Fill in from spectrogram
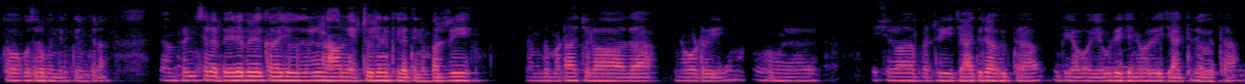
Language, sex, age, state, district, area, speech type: Kannada, male, 18-30, Karnataka, Koppal, rural, spontaneous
